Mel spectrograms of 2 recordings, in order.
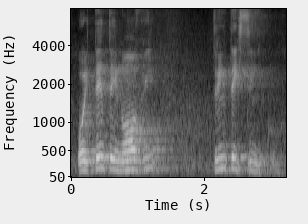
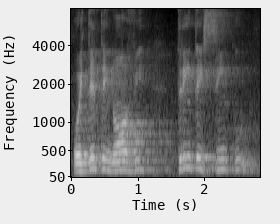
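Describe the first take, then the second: First: It is said slowly and deliberately. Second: It is said at normal, quicker speed.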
